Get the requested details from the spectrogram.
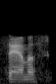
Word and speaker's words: Samus: Samus, yep, yeah.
